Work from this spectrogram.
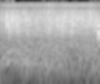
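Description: Heavy, steady rain pours down in Pulau Seram, Maluku, a dense, continuous hiss of drops drumming on surfaces, loud and close, with no voices over it.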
